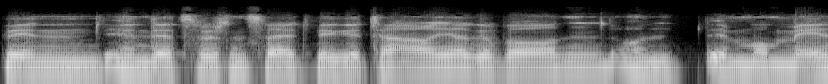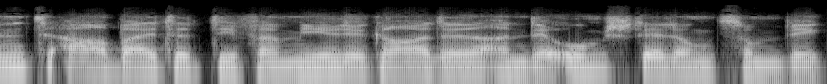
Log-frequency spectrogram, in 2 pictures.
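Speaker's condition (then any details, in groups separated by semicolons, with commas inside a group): Parkinson's disease; family doctor blamed stage fright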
